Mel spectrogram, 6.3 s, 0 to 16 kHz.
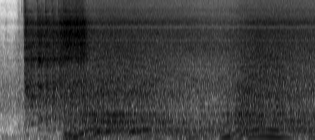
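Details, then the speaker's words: AWD Toyota Matrix after fitting a custom-built 2.5" exhaust without secondary cat and resonator: engine catches at once, settles, then two smooth rev blips with a low, subdued drone; pretty quiet, slightly louder than stock, normal exhaust note. "If you can hear, or should I say not hear, hopefully you can tell it's pretty quiet now. I have it running in the background, and the exhaust definitely works."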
